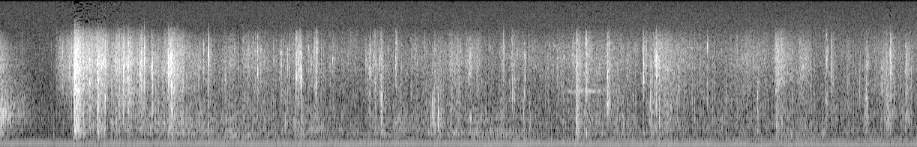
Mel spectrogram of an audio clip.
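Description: Branches snap and leaves rustle as men push through dense undergrowth.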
